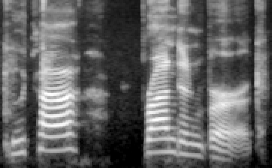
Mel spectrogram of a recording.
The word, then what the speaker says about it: Ute Brandenburg: new writer and let me know if I'm pronouncing this right wrong it's Lucca Brandenburg so welcome to the show thank you and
